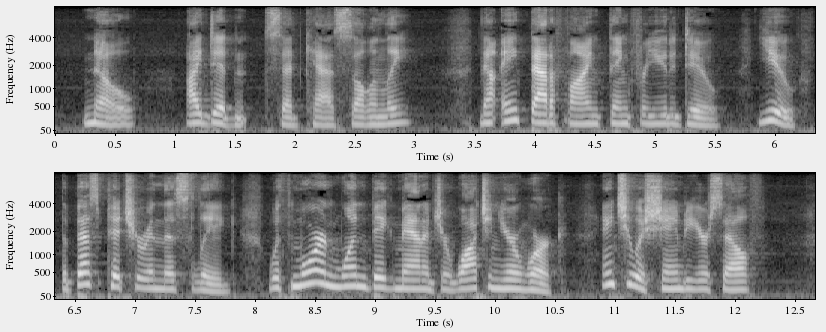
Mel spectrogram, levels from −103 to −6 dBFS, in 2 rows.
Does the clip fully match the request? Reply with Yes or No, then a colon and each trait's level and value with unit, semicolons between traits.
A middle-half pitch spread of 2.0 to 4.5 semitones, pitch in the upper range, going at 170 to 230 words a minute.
No: average, 3.7 semitones; medium, 160 Hz; average, 175 wpm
